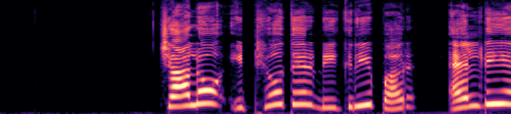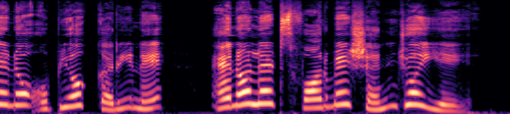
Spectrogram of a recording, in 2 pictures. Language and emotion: Gujarati, neutral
